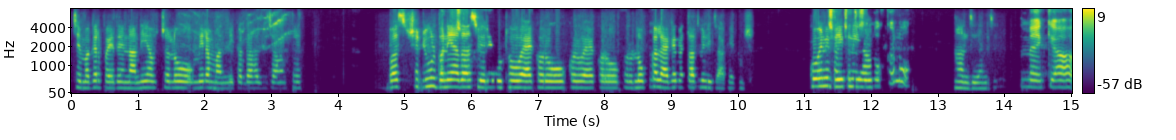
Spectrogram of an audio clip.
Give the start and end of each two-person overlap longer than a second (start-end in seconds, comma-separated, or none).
none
